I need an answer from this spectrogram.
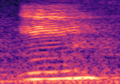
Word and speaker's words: eponymy: An eponymy, and write it down, E-P-O-N-Y-M-Y, eponymy, that's how it's pronounced.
